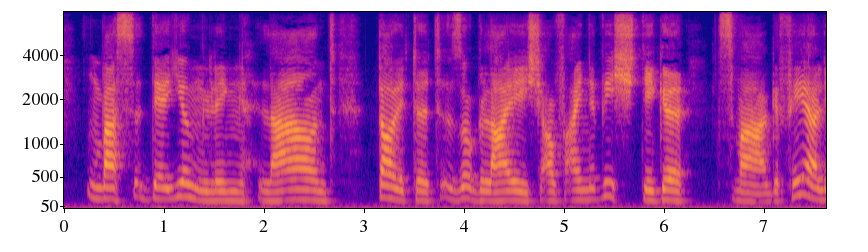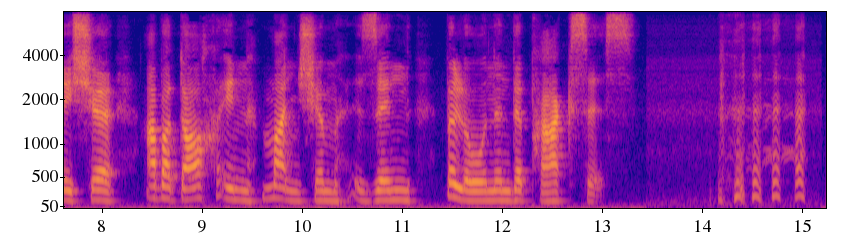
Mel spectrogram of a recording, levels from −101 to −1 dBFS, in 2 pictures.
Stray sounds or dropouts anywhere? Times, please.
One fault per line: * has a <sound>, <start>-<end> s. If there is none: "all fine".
* has a laugh, 14.1-15.1 s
